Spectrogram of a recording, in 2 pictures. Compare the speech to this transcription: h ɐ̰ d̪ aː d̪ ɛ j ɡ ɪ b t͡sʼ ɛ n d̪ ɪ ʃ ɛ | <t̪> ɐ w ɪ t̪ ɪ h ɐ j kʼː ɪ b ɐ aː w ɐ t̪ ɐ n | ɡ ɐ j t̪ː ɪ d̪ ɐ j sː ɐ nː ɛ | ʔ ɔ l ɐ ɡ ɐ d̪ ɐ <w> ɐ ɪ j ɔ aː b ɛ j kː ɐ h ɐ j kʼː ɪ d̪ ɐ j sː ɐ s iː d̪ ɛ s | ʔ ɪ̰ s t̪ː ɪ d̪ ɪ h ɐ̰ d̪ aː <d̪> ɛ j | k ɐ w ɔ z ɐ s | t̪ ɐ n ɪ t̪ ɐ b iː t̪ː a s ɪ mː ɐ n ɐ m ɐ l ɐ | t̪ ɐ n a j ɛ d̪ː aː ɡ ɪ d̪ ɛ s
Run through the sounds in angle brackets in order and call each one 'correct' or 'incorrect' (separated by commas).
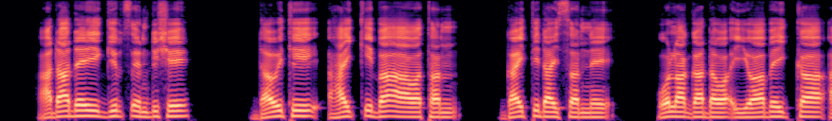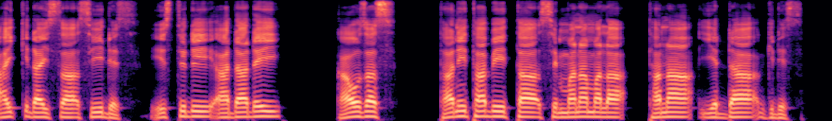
incorrect, correct, correct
